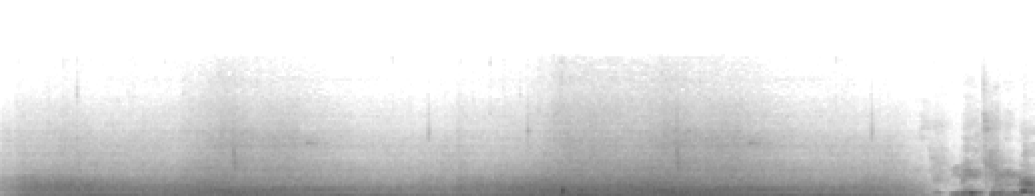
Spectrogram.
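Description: Street traffic and city noise rumble steadily outdoors.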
